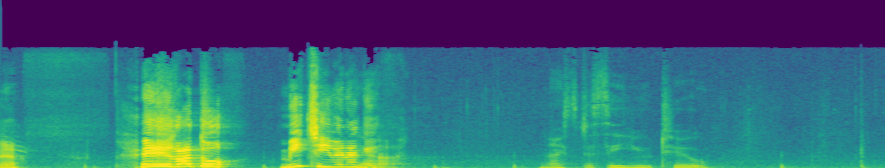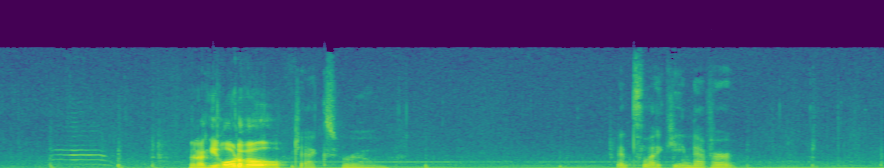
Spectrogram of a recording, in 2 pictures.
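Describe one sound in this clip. A young woman speaks quietly and tensely.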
